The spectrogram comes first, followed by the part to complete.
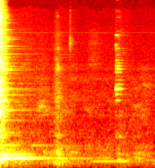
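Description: Electric guitar strings knocked by an iPod touch being slid under them: a sharp click, then a few string notes ringing and dying away over about a second and a half, with a faint small click near the end.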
